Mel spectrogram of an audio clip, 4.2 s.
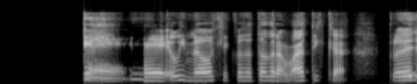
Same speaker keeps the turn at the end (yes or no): no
